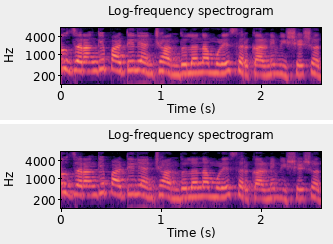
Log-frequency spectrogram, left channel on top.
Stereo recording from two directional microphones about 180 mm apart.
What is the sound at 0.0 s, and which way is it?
A woman's voice, 15° left (ahead or behind).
